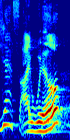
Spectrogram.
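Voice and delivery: slow, loud, proclaimed yes; slow, loud divine promise; booming God. Acted. God answering Pharaoh.

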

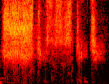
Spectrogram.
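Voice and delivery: hushed usher whisper. Retold or imitated. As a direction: shush in a whisper. Ushers hushing again.

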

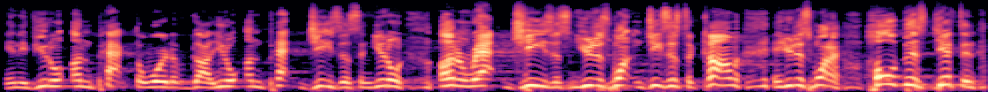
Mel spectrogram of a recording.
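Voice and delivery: loud, high, rising preacher's call; building sermon. Acted. Pastor pressing the congregation about unused gifts, fervent building preaching. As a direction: drive it home, building.

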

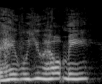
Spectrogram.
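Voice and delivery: a hint of a grieving widow asking for help; pleading widow. Widow who never asked Jesus for help, lightly acted plea. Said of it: "She didn't say".

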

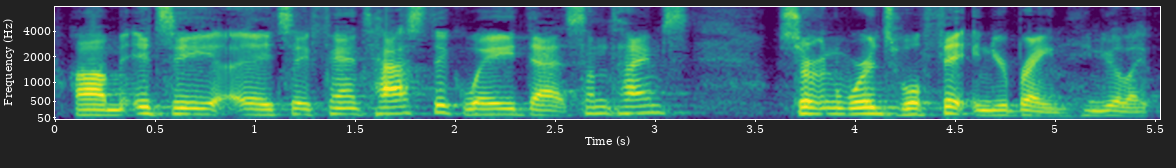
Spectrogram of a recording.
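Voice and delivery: ordinary delivery

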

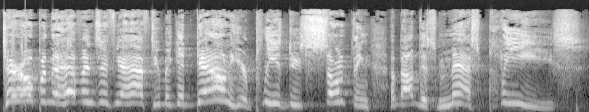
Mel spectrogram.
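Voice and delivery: high, loud, desperate plea to heaven; screaming prayer. Acted. Worn-down believer begging God to come down, screaming. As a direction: cry out at full force, then plead. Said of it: "something in you is screaming".

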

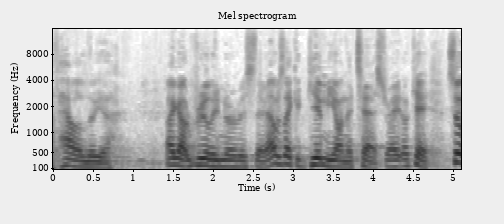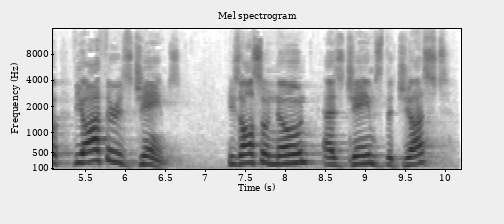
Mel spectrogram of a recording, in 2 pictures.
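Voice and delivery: ordinary talk, nothing marked

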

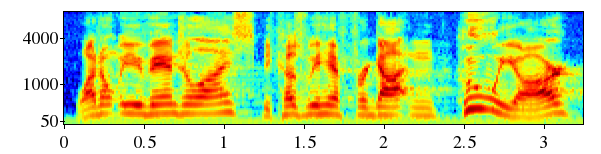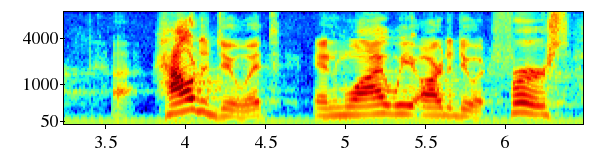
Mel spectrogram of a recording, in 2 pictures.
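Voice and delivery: usual speaking voice

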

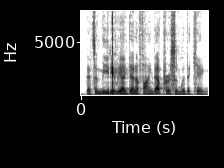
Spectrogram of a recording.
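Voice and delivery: ordinary delivery

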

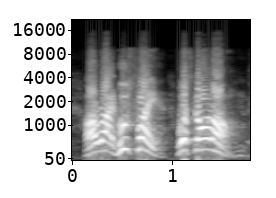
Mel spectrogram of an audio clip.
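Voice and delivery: loud, high mock-booming question; jokey loud entrance. Dad stepping into noisy house, calling out loudly. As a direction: barge in, calling out. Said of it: "I step in the house".

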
